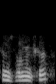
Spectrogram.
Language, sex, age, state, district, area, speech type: Tamil, male, 18-30, Tamil Nadu, Nilgiris, rural, conversation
